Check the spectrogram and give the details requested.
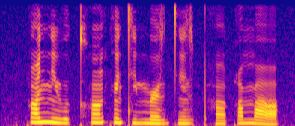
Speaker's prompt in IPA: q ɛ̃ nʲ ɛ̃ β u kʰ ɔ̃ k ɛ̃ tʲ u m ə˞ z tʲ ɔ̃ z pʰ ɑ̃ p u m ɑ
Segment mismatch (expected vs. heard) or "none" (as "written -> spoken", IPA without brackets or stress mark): p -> q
